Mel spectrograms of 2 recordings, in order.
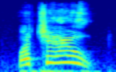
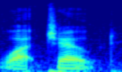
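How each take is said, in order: First: It is yelled loudly and forcefully. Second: It is said at a calm, normal loudness. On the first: The speaker calls it right. "You'd yell it" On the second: The speaker calls it wrong. "You wouldn't just say"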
